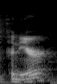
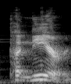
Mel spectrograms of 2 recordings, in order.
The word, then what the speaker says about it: paneer: Love the way Hikaru pronounces paneer. Paneer, near, like sneer, right?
